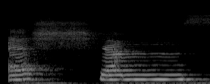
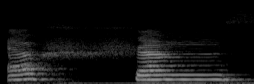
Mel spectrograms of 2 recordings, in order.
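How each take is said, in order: First: The sh is made without rounding the lips. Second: The sh is made with rounded, pushed lips. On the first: The speaker calls it right. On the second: The speaker calls it wrong.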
